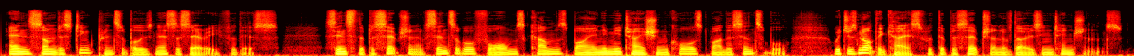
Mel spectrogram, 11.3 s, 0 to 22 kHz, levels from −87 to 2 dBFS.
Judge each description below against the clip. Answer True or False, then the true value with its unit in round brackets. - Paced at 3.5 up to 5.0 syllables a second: False (5.5 syllables/s)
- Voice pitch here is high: False (100 Hz)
